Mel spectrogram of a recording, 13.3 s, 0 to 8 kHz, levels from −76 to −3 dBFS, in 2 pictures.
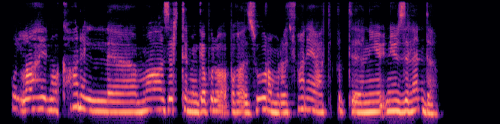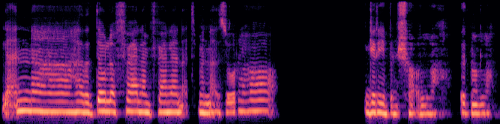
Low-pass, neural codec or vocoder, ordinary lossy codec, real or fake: none; none; none; real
